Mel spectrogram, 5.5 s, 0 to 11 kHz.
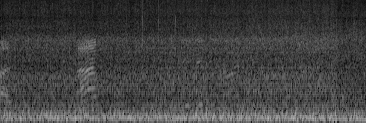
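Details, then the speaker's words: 1967 Chevy Camaro RS hot rod V8 with dual throttle bodies: lumpy, uneven idle whose rumble keeps rising and sagging; the dual throttle bodies aren't working with this intake, too much fluctuation, and the plan is to swap the intake. "what we ran into is actually that these dual throttle bodies aren't jing with this intake. uh there's just too much fluctuation."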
